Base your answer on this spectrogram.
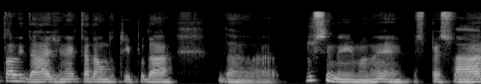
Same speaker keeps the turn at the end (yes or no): no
